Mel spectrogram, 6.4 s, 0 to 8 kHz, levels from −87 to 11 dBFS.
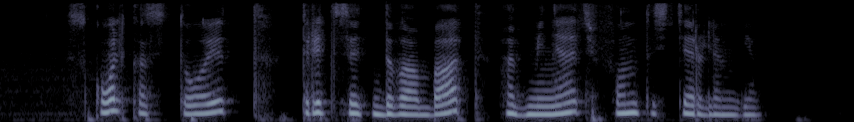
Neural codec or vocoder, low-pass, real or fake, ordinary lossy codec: none; 7.2 kHz; real; AAC, 32 kbps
